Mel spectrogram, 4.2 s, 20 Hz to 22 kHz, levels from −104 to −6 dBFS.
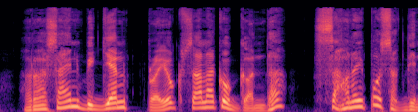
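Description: No technical faults can be heard anywhere in this speech recording.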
